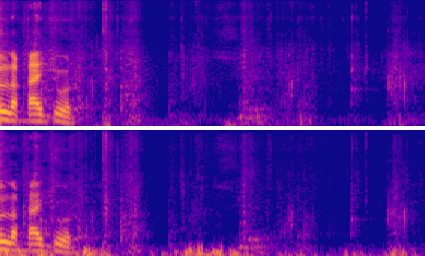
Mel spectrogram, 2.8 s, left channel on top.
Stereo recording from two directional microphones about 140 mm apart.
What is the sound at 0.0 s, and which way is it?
Speech, centre (ahead or behind).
